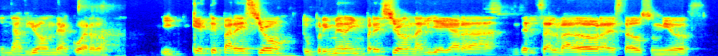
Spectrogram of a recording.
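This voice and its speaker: A man's voice: fairly low pitch, steady tone, moderate pace, sharp tone. A man, a university professor hosting an interview podcast, asking polite questions with a few fillers.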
